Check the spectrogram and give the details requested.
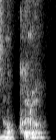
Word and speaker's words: Mukuru: sandy please tell us who and what is mukuru maybe i'm saying it even wrong no you're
